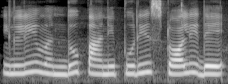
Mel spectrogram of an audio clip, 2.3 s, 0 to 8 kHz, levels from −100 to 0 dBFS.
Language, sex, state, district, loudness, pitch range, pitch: Kannada, female, Karnataka, Bidar, -17 LUFS, 255-290 Hz, 265 Hz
